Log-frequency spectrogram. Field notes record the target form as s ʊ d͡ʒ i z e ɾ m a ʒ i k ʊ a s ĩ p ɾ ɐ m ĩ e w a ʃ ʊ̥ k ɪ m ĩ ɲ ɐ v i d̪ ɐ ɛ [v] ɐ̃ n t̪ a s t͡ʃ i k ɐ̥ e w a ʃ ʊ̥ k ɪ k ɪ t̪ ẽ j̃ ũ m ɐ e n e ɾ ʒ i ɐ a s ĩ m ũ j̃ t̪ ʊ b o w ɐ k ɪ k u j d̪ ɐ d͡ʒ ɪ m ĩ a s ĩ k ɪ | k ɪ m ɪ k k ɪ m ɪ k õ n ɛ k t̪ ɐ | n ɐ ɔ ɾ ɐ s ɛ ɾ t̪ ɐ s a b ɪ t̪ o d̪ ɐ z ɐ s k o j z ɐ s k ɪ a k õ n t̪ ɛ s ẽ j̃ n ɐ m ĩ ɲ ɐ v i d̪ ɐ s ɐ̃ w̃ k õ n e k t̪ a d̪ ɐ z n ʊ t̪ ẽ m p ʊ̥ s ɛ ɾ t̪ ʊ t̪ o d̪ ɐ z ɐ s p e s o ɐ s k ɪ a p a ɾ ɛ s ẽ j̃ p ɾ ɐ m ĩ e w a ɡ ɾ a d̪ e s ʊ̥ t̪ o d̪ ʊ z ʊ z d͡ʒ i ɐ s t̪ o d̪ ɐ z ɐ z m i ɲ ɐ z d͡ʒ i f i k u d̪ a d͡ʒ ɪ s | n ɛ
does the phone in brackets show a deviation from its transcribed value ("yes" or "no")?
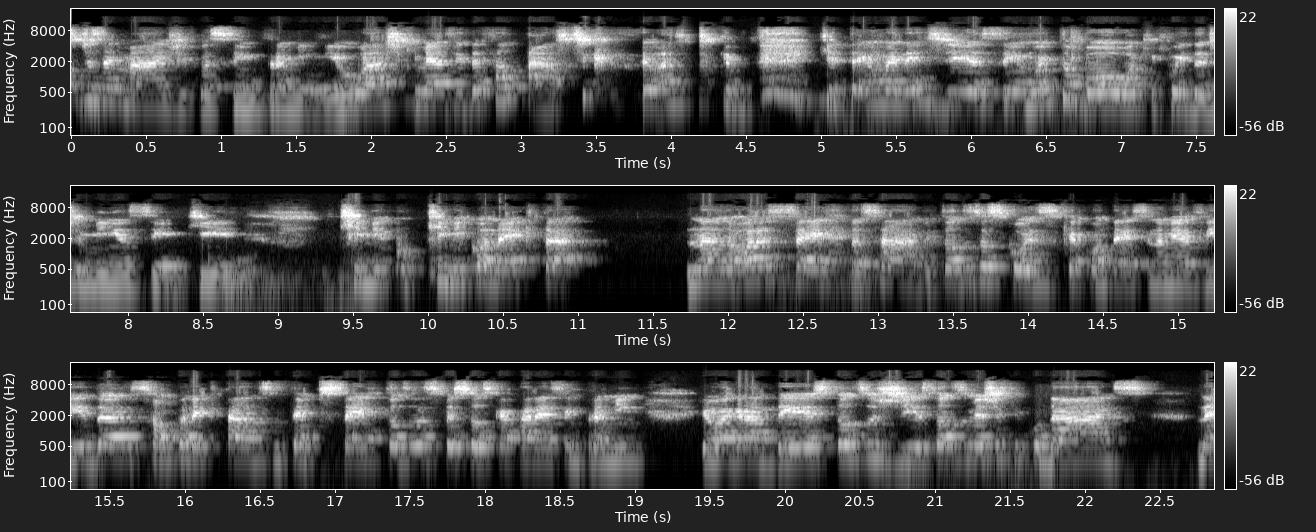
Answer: yes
